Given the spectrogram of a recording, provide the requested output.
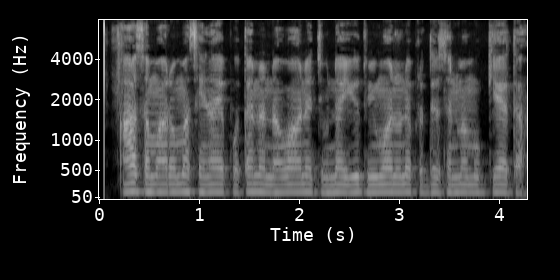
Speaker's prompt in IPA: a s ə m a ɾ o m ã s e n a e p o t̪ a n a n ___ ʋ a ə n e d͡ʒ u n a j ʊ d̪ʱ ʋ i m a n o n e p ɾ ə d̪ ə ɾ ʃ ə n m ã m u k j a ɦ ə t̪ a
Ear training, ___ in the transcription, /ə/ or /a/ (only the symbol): ə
